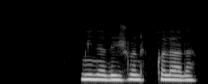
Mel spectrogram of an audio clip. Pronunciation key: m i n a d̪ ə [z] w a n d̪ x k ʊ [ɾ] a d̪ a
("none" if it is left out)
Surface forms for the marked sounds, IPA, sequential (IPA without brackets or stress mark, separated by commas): ʒ, l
